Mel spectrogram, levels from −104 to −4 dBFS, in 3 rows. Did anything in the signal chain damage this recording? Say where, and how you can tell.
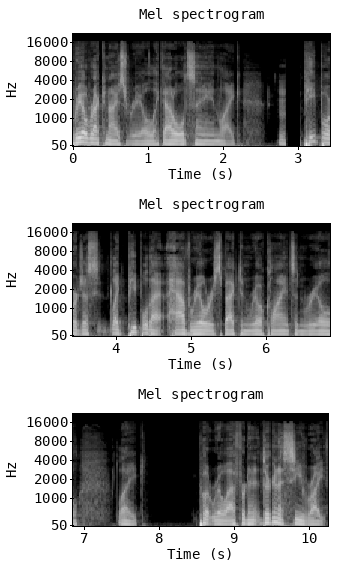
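Yes. At the reception and decoding stage there's a digital broadcast dropout. The speech snaps to silence at 2.83 s and comes back at 3.03 s, about 190 ms missing. The receiver muted after frames failed, which fits a handful of lost frames. That content is simply gone.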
